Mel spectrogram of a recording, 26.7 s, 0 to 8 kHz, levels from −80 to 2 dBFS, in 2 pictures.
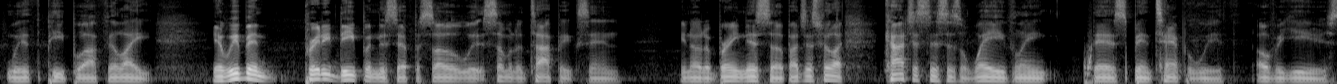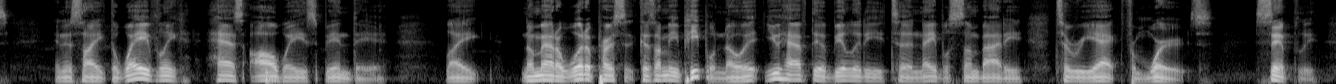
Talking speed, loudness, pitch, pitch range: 160 wpm, -24 LUFS, 85 Hz, 80-105 Hz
